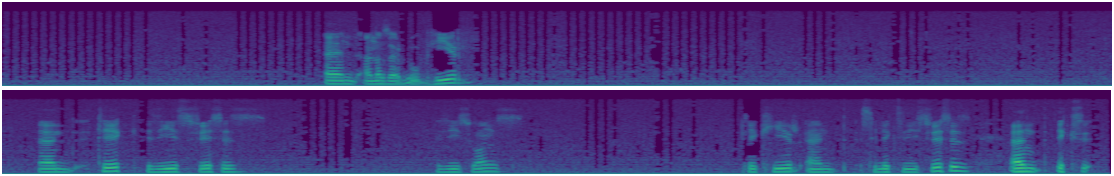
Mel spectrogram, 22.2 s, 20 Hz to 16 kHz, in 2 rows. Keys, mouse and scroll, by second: 3.0 ctrl+r, 7.0 click, 7.5-8.8 middle drag, 13.7-17.5 right drag, 14.4 a, 16.6 a, 19.3 middle click, 19.8-22.1 right drag.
